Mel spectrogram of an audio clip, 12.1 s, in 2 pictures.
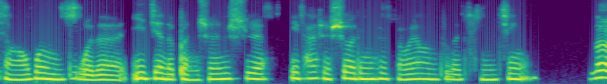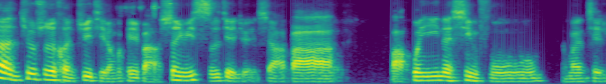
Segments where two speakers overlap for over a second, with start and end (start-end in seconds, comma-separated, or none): none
